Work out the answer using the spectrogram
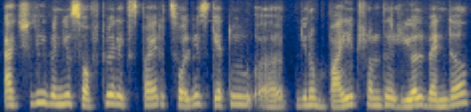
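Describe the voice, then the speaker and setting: Female webinar trainer, Indian accent, mellow conversational delivery, roomy lo-fi call audio. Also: mid-range voice, fairly even intonation, a little fast. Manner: conversational, with frequent "you know" asides. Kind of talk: informal live webinar talk with audience questions. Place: indoors on an online webinar call.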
